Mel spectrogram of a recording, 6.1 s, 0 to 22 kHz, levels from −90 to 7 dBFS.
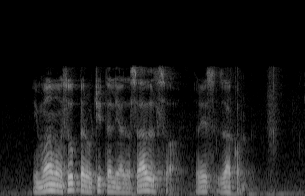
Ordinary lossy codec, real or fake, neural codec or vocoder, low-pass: none; real; none; 5.4 kHz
